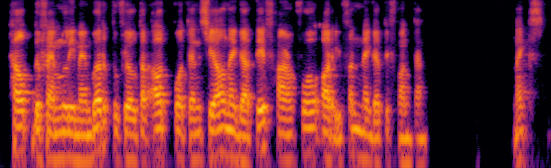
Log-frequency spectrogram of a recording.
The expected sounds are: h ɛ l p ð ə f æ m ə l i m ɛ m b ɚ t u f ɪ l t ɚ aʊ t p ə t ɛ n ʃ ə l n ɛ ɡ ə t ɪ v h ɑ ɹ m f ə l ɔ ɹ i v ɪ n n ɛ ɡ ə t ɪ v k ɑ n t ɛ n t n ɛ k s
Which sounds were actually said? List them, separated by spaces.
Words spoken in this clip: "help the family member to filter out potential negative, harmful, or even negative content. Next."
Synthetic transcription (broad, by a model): h ɛ l p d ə f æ m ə l i m ɛ m b ɚ t u f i l t ɚ aʊ t p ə t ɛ n s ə l n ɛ ɡ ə t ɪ f h ɑ ɹ m f ə l ɔ ɹ i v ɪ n n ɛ ɡ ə t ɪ f k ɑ n t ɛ n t n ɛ k s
